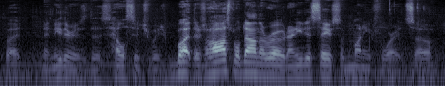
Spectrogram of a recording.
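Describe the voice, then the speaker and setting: Music plays in the background as a man with a Pittsburgh accent speaks at a very fast pace and fairly low pitch, with hardly any pauses, lively intonation and big swings in loudness. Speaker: video game streamer. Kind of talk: gameplay commentary. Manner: animated.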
